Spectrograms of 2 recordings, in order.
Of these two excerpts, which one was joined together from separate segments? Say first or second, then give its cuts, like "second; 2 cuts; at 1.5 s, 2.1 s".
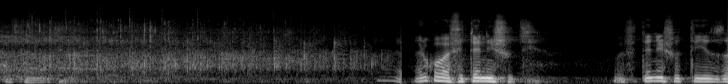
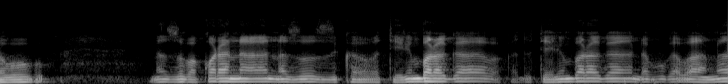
first; 1 cut; at 4.0 s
